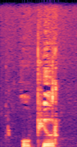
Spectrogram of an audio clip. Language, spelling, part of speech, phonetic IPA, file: Polish, upiór, noun, [ˈupʲjur], LL-Q809 (pol)-upiór.wav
